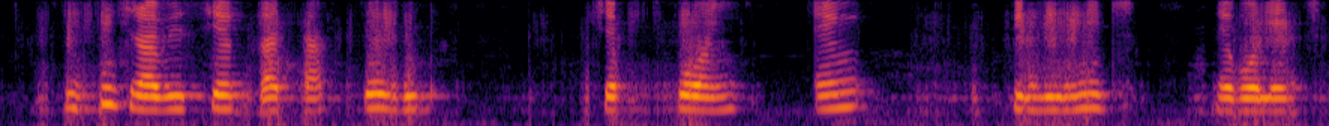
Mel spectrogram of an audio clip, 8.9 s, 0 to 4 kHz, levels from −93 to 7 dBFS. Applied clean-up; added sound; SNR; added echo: neural separator model SepFormer DNS4.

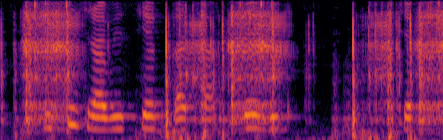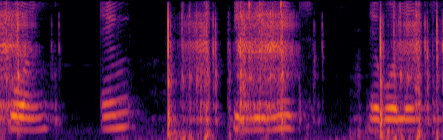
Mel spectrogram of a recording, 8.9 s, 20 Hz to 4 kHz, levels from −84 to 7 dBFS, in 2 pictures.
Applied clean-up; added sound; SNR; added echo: none; Telephone; 0 dB; none.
